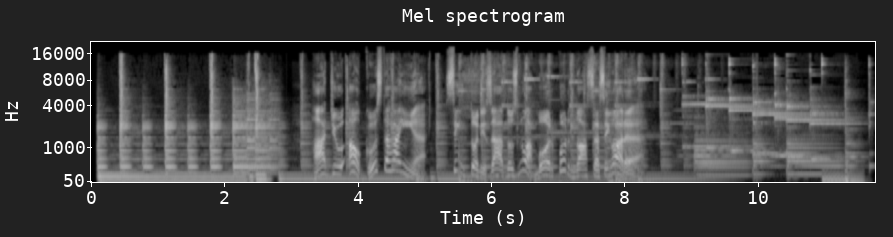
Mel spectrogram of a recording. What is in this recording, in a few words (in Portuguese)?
Radio voz masculina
